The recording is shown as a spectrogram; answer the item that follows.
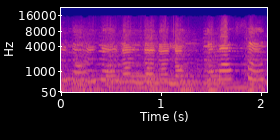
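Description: Romanian folk song: a woman's voice sings a richly ornamented, wavering melody over a folk orchestra with a steady pulsing bass accompaniment.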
